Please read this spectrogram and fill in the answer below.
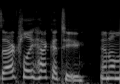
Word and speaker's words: Hecate: I also did not know that was how you pronounce her name. I always thought it was like Hecate, but like, you know, I went to I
